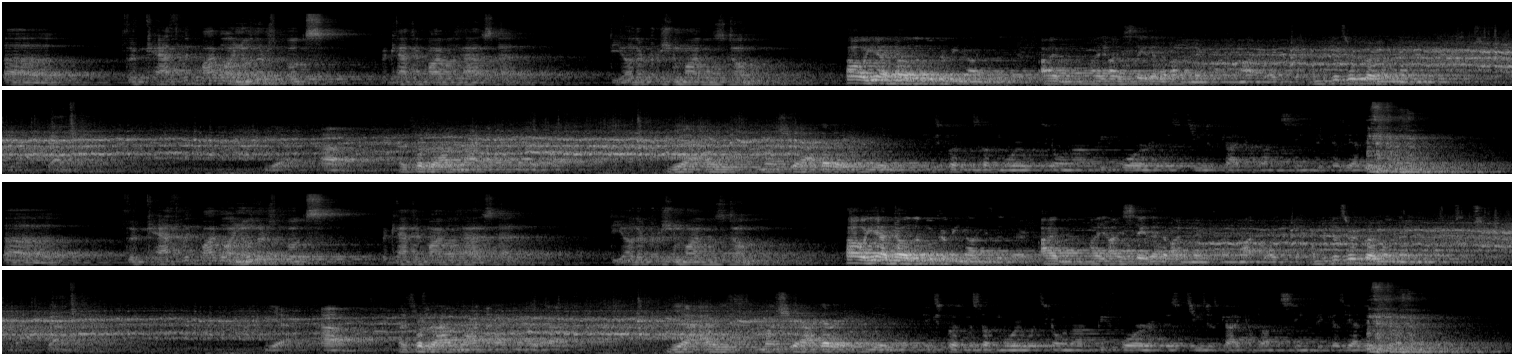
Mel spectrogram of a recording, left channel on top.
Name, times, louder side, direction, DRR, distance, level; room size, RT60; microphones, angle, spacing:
voice 1, 0.0-0.5 1.2-3.2 3.8-5.1 6.1-7.5 15.5-16.0 28.7-29.2, equal, 45° left, -4 dB, 3.0 m, -36 dB
voice 2, 8.4-15.3 17.7-18.7 19.1-20.8 21.7-24.1 24.3-28.9, right 1 dB, 35° right, 4 dB, 1.0 m, -31 dB
Car, 10.0-23.9, left 2 dB, 20° left, 1.2 m, -36 dB
16.0 x 6.9 x 9.3 m, 3.0 s
head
